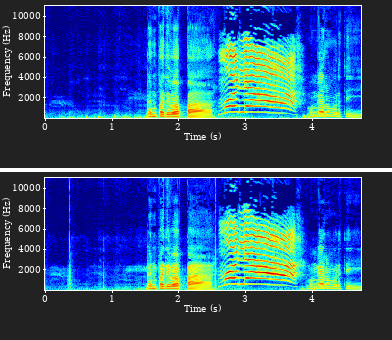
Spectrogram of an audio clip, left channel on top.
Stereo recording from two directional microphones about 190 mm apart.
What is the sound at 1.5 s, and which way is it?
Speech, 10° left (ahead or behind).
